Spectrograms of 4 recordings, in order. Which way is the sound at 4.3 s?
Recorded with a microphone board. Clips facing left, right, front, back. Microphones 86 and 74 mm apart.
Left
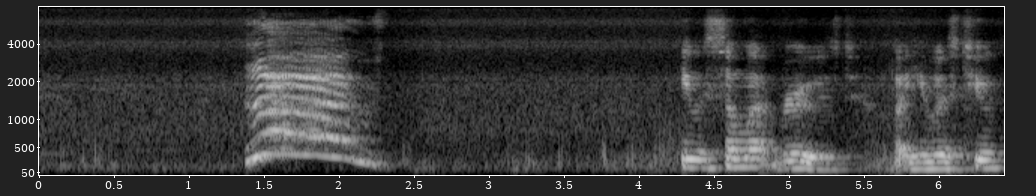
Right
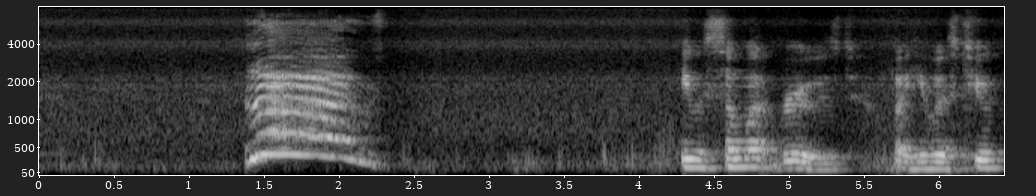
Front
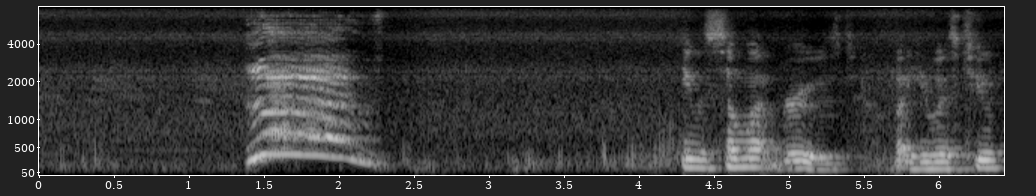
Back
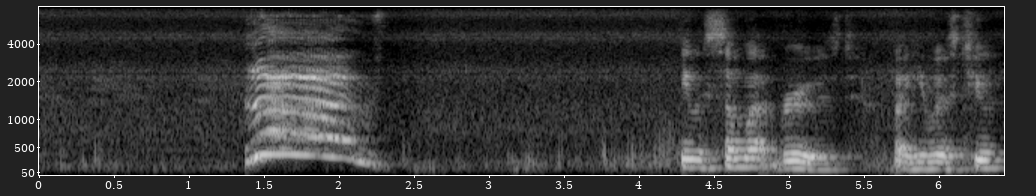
170° right.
